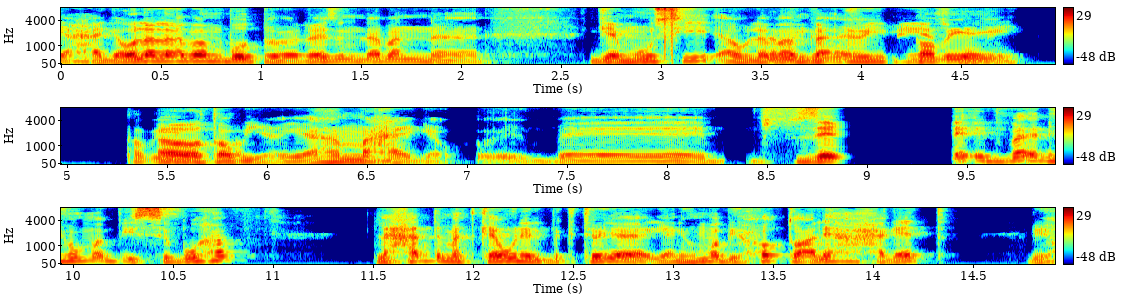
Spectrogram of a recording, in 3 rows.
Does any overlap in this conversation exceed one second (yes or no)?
yes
